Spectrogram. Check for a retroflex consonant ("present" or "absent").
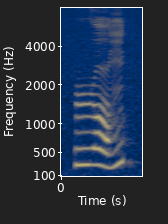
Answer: absent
